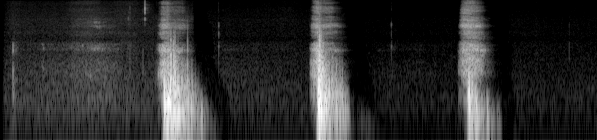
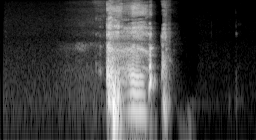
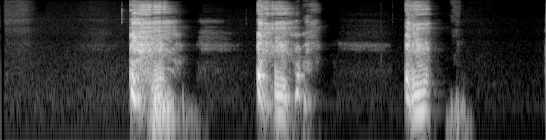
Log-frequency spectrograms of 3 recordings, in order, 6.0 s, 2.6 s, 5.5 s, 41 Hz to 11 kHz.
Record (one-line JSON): {"exhalation_length": "6.0 s", "exhalation_amplitude": 32768, "exhalation_signal_mean_std_ratio": 0.2, "cough_length": "2.6 s", "cough_amplitude": 32768, "cough_signal_mean_std_ratio": 0.29, "three_cough_length": "5.5 s", "three_cough_amplitude": 30938, "three_cough_signal_mean_std_ratio": 0.34, "survey_phase": "beta (2021-08-13 to 2022-03-07)", "age": "45-64", "gender": "Female", "wearing_mask": "No", "symptom_cough_any": true, "symptom_shortness_of_breath": true, "symptom_fatigue": true, "symptom_onset": "8 days", "smoker_status": "Never smoked", "respiratory_condition_asthma": false, "respiratory_condition_other": false, "recruitment_source": "Test and Trace", "submission_delay": "2 days", "covid_test_result": "Positive", "covid_test_method": "RT-qPCR", "covid_ct_value": 20.6, "covid_ct_gene": "N gene"}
